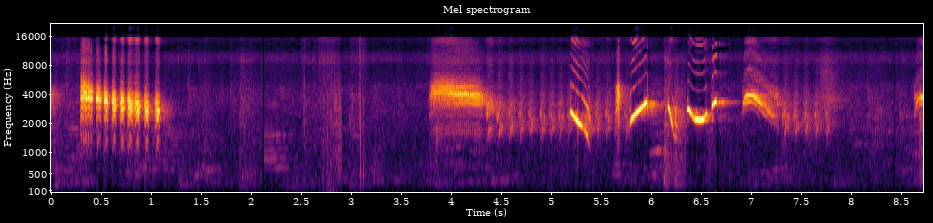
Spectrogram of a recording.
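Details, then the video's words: Common iora song used as a lure to make quiet birds sing back: an opening burst of rapid buzzy chatter, a pause, then a harsh rasp leading into looping whistled slurs that rise and fall. "Pancingan Burung sirtu cipoh gacor sekali putar Burung sirtu cipoh Diam Langsung nyaut"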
